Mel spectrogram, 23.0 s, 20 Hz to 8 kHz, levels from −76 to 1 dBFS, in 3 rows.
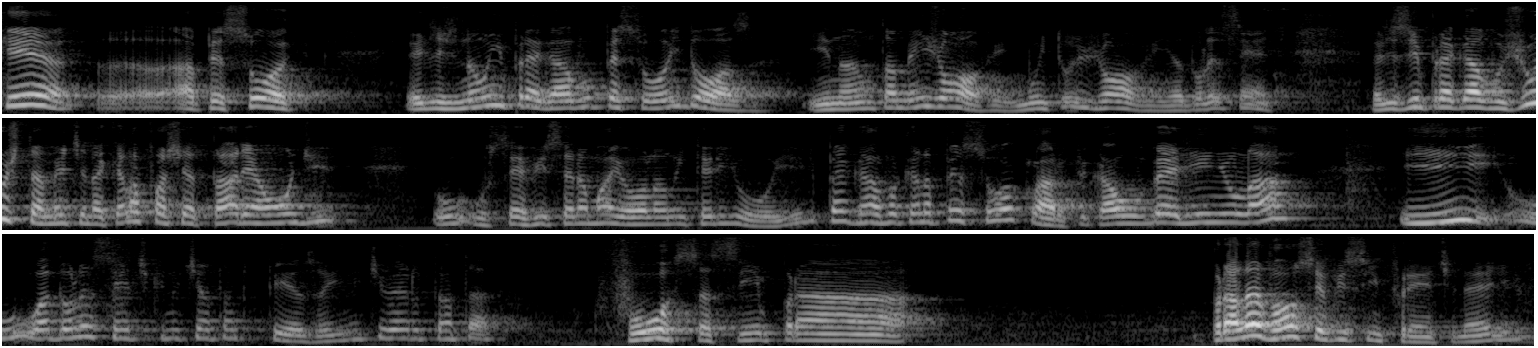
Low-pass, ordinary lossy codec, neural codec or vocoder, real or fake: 7.2 kHz; none; none; real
